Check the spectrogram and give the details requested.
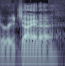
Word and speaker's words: Regina: And in Manitoba, we like to say Regina is the city that rhymes with fun.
